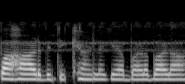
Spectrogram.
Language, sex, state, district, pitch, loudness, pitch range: Garhwali, female, Uttarakhand, Tehri Garhwal, 230 Hz, -18 LUFS, 230-240 Hz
